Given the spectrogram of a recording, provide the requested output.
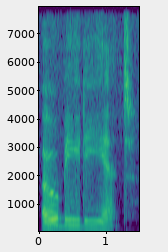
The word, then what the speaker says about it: obedient: O is an open syllable, the vowel is long. B, open syllable, the vowel is long. D, it does not, that's an open syllable, but this syllable does not say the I sound, it says the long E sound.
